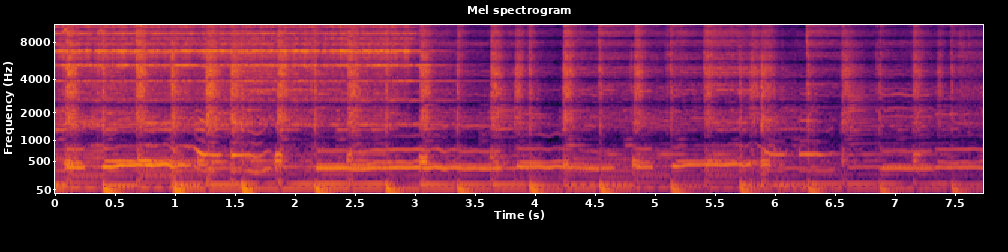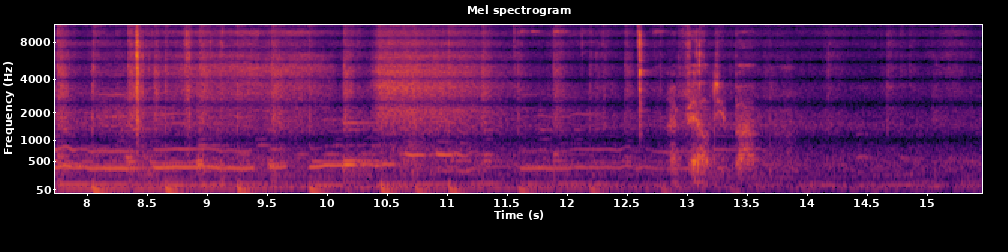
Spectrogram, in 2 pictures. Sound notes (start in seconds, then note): 0.0 school bell rings; 10.2 sighs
